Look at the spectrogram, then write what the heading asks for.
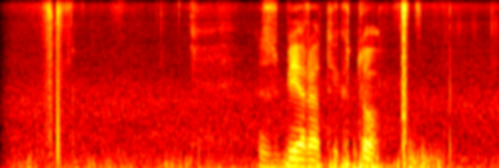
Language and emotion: Russian, neutral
